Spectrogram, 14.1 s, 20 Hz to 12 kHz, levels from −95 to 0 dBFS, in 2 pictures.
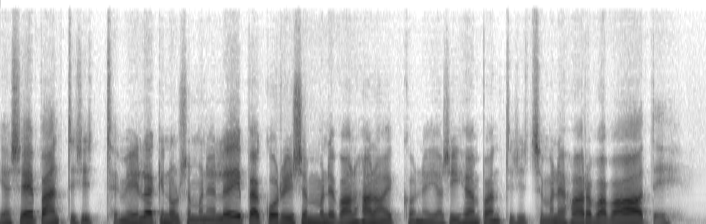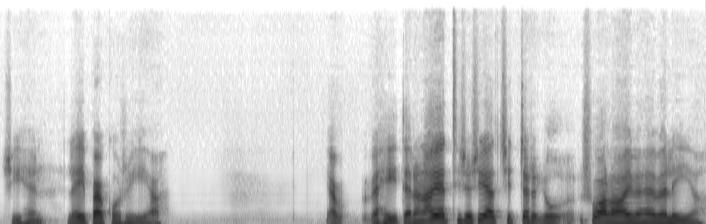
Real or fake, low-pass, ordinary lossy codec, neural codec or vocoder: fake; none; none; codec, 24 kHz, 0.9 kbps, DualCodec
